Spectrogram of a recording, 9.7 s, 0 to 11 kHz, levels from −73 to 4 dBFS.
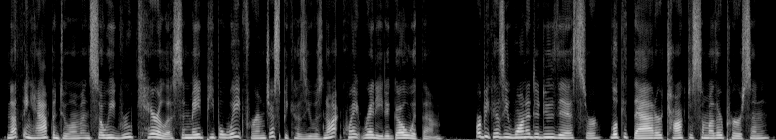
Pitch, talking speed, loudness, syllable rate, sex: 210 Hz, 265 wpm, -17 LUFS, 6.4 syllables/s, female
